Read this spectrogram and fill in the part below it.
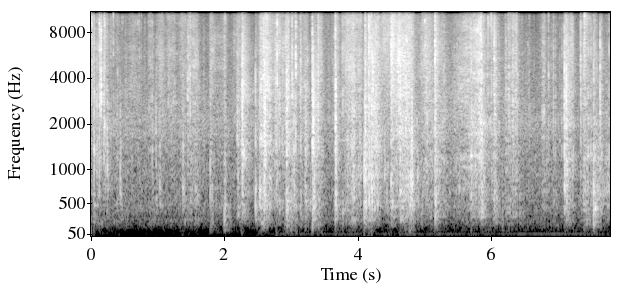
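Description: A cardboard box taps and scrapes against a table.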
